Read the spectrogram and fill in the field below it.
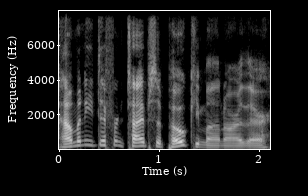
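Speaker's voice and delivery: ordinary talk, nothing marked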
